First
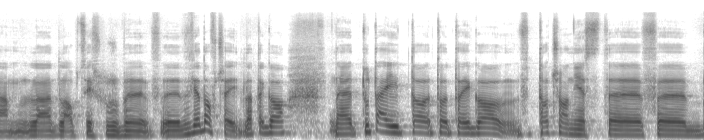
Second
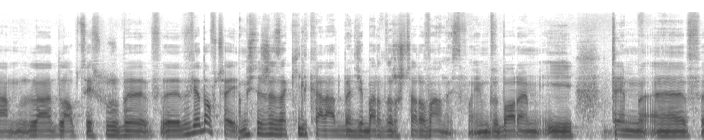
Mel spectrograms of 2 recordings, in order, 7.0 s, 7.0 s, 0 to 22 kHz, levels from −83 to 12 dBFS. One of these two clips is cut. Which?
second; 1 cut; at 2.4 s

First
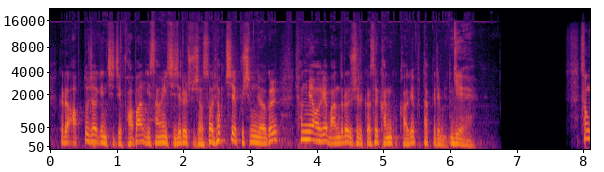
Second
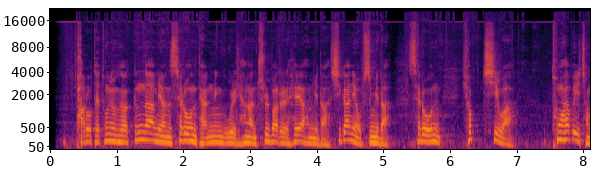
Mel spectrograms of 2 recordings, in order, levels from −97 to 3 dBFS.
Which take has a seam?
first; 1 cut; at 2.6 s

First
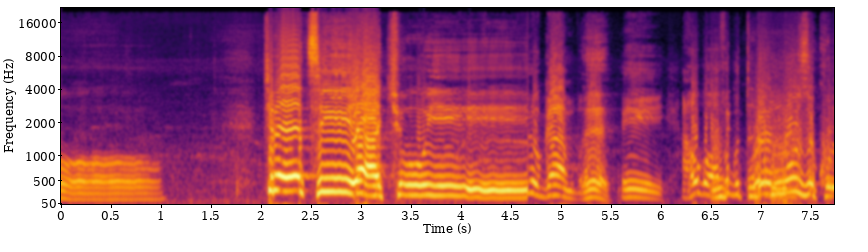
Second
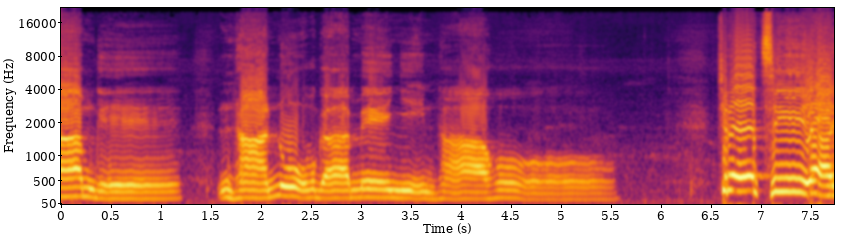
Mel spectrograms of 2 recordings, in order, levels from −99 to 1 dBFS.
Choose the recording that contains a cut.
first; 1 cut; at 4.7 s

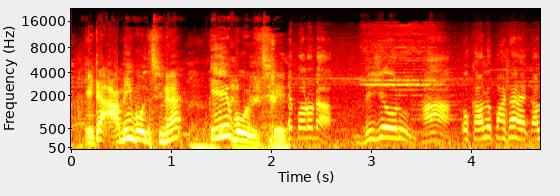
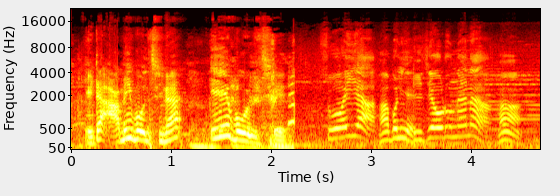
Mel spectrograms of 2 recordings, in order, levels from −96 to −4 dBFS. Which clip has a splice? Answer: first; 1 cut; at 2.2 s

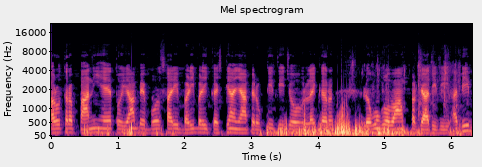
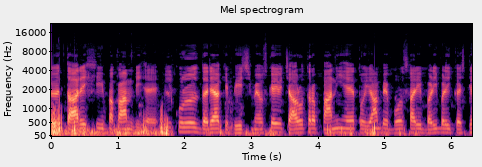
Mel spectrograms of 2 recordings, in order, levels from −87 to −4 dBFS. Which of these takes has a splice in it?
second; 1 cut; at 1.9 s

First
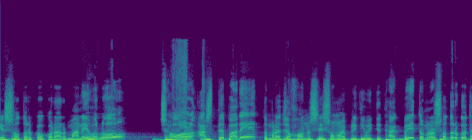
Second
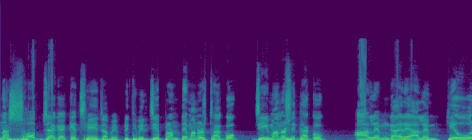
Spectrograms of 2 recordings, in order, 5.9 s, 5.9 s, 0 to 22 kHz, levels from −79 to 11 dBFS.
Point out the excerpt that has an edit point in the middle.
second; 1 cut; at 3.1 s

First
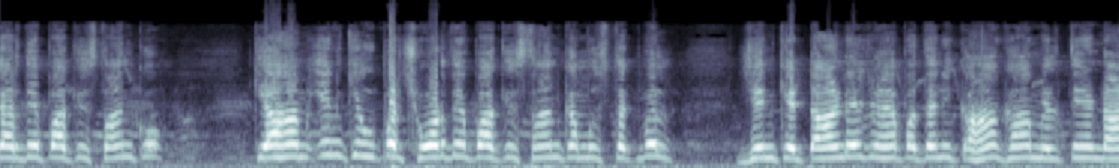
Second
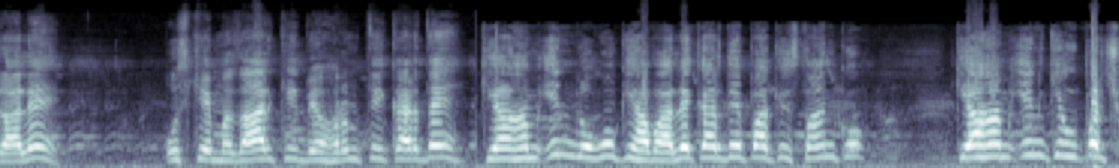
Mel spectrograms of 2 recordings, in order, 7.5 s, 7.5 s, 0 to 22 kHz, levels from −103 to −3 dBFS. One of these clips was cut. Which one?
second; 1 cut; at 3.1 s

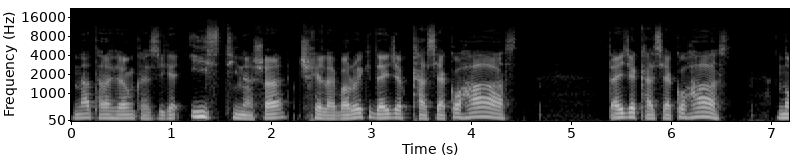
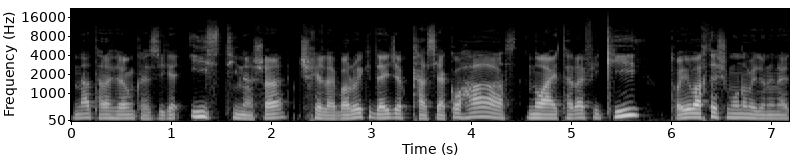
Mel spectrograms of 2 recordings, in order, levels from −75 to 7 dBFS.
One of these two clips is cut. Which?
second; 1 cut; at 4.5 s

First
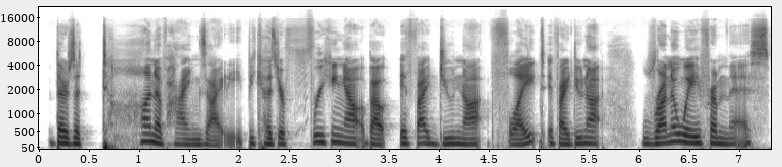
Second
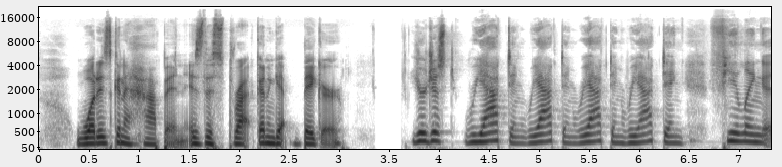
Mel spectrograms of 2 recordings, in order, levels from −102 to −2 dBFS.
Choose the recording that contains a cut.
second; 1 cut; at 3.6 s

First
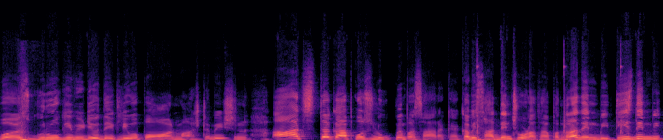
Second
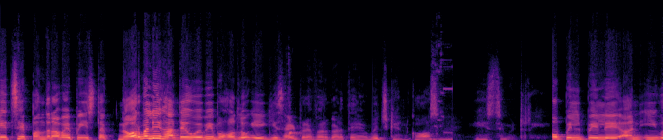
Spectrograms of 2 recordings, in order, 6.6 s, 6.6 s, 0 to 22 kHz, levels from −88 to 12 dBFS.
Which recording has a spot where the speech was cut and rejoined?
second; 2 cuts; at 1.1 s, 5.5 s

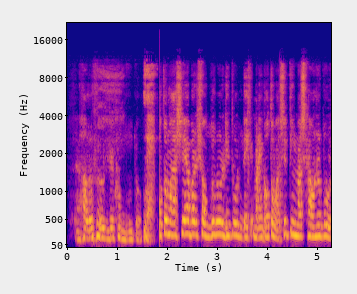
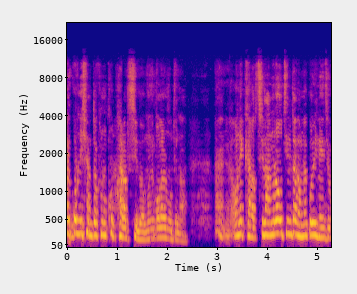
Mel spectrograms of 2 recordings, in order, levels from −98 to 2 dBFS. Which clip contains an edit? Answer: first; 1 cut; at 1.8 s

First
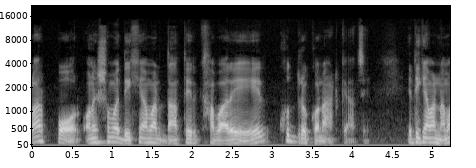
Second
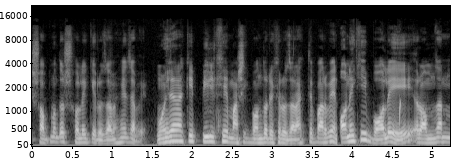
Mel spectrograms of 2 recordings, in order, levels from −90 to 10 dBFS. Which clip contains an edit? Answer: second; 2 cuts; at 1.5 s, 3.8 s

